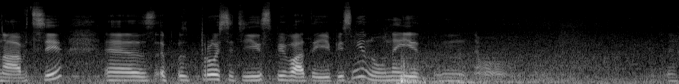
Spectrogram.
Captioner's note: explosion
